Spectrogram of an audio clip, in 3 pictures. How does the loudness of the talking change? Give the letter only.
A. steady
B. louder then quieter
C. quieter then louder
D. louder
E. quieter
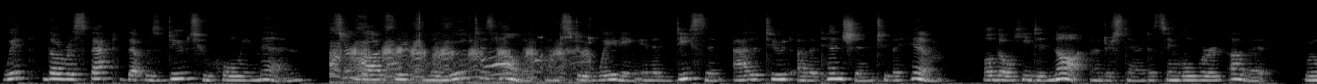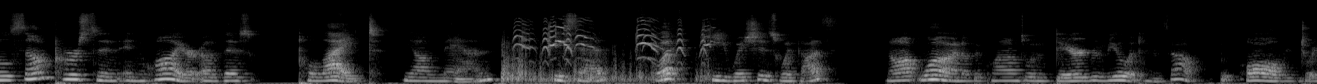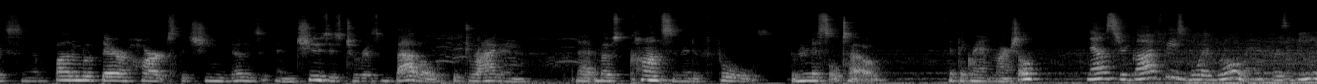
A.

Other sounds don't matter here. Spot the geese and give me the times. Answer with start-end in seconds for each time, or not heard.
3.2-6.0, 18.1-20.4, 30.4-32.4.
